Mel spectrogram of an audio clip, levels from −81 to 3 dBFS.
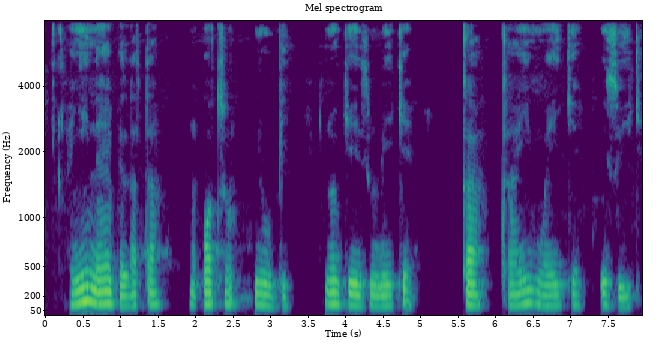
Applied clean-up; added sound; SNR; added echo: none; none; none; none.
